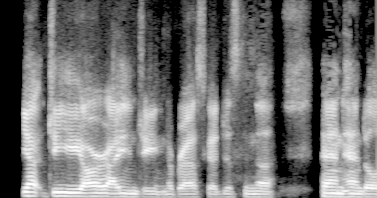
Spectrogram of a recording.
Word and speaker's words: Gering: So the place you're living in is pronounced Gering, is that right? Yeah, Gering, Nebraska, just in the panhandle of Nebraska.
